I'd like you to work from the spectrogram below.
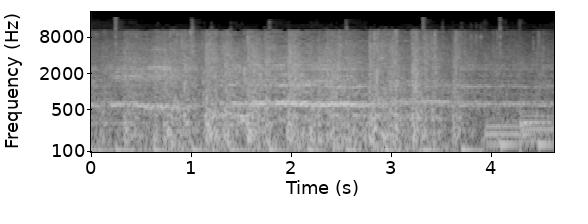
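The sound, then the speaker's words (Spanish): A large protest crowd in Argentina chants "que se vayan todos" in steady rhythm while people bang pots (a cacerolazo), metallic banging and thuds repeating throughout, a dense, loud din demanding the government resign. “Se escuchaban cacerolazos todo el día. Y acompañados del cántico, que se vayan todos, que no quede ni uno solo.”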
